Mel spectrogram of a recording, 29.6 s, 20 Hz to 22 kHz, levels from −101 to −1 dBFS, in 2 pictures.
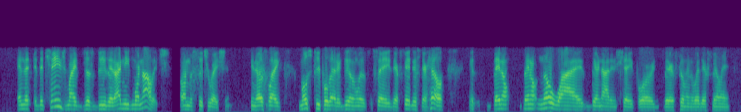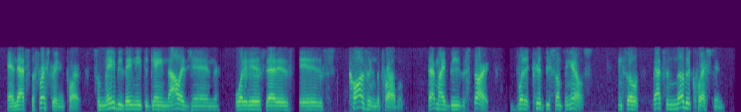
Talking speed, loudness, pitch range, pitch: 170 wpm, -28 LUFS, 120-145 Hz, 135 Hz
